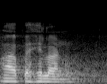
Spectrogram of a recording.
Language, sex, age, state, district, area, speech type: Gujarati, male, 30-45, Gujarat, Surat, rural, read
